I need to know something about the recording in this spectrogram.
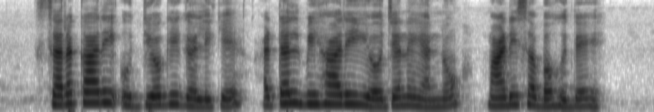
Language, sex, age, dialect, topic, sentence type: Kannada, female, 25-30, Coastal/Dakshin, banking, question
